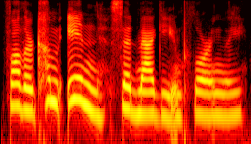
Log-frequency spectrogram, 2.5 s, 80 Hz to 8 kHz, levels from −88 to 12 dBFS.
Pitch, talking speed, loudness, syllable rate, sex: 230 Hz, 145 wpm, -16 LUFS, 4.7 syllables/s, female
